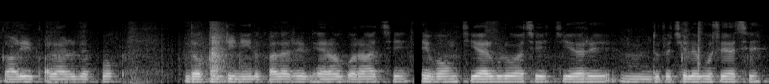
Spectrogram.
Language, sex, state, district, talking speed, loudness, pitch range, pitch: Bengali, male, West Bengal, Jhargram, 170 wpm, -19 LUFS, 125-130 Hz, 125 Hz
